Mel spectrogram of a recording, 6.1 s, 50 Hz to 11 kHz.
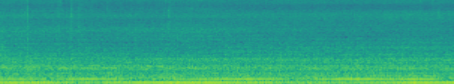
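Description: Kubota DC70 Plus combine harvester's diesel engine running steadily with a low hum as it cuts flattened rice.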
